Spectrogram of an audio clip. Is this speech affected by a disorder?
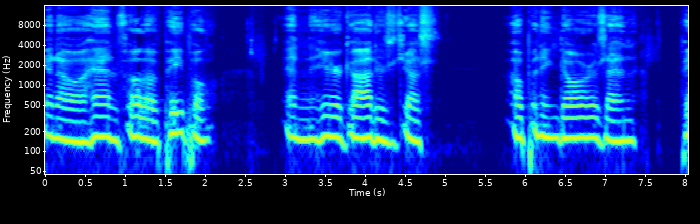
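Yes: multiple sclerosis.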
